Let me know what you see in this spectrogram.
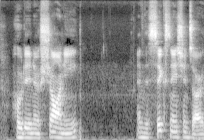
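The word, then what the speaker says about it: Haudenosaunee: their actual real name the real name is pronounced hoden noani and the six nations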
